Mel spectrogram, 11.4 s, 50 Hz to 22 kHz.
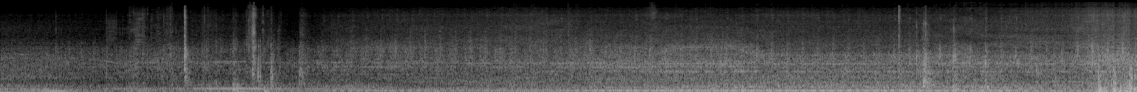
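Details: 1999 Jeep Cherokee XJ at 307,000 km (190k miles), cold start: a light tapping knock about four per second at idle that fades when revving and disappears when warm; owner believes piston slap.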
